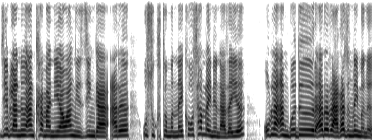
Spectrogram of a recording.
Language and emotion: Bodo, angry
